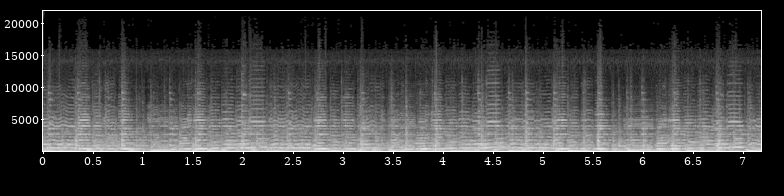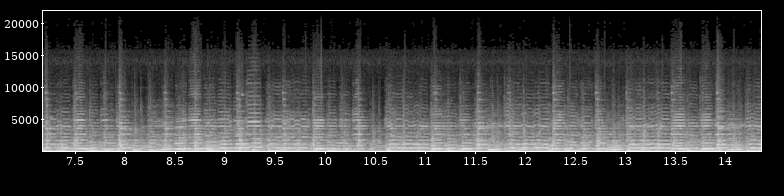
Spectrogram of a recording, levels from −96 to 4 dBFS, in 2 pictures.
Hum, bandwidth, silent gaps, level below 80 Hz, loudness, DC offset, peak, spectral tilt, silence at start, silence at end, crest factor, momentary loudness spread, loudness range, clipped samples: none; 11.5 kHz; none; -46 dBFS; -15 LUFS; under 0.1%; 0 dBFS; -6 dB/octave; 0 s; 0 s; 14 dB; 3 LU; 1 LU; under 0.1%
